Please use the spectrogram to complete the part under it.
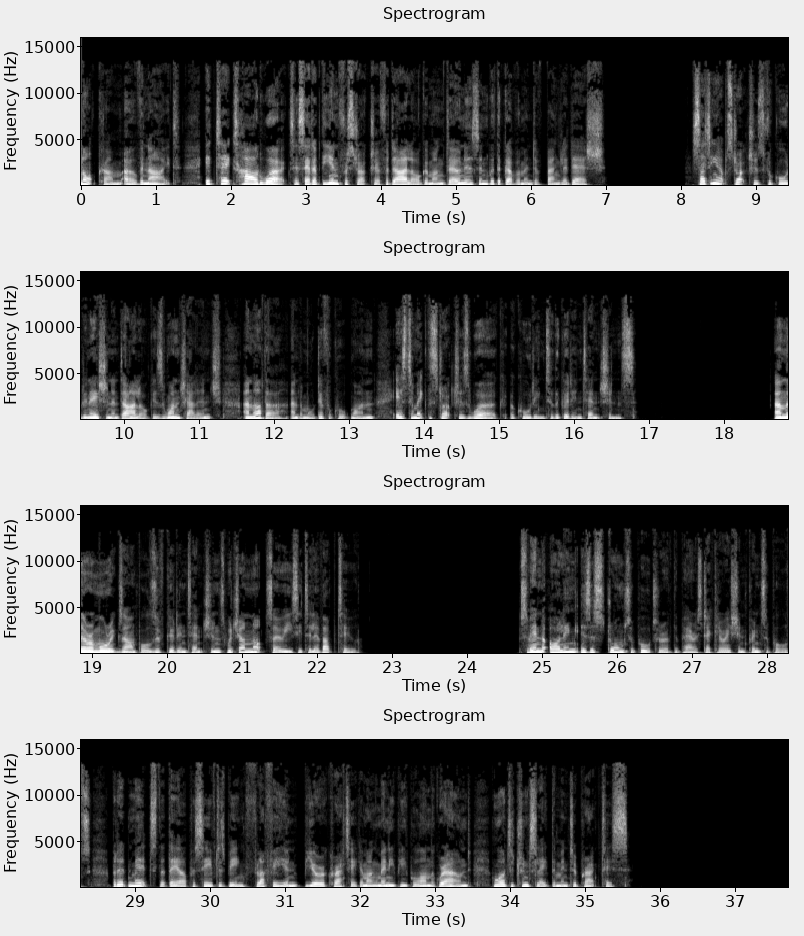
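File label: Danish English F Narration, female, accent of Denmark; voice over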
